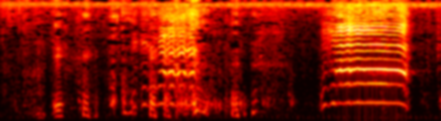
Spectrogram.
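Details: A goat calls during a health check. Indoor speech and handling noises come first, then one loud, steady bleat of about a second, rich in harmonics, ends the moment.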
